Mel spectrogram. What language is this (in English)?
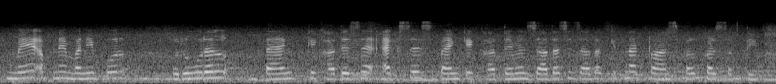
Urdu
